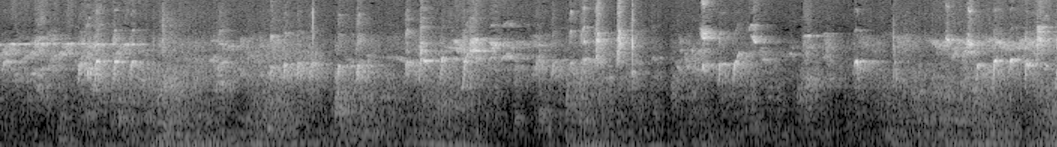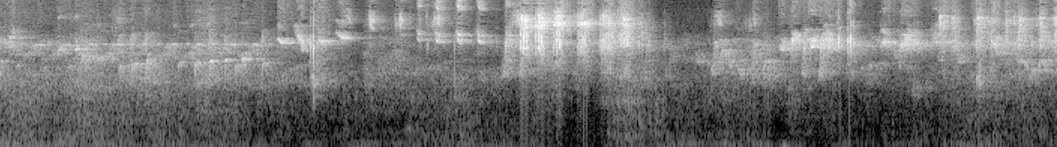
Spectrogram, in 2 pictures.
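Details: Continuous high-pitched twittering song of a European goldfinch, a jumble of quick chirps, tinkles and short trills with uneven rhythm, rising to a louder bright burst near the end.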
